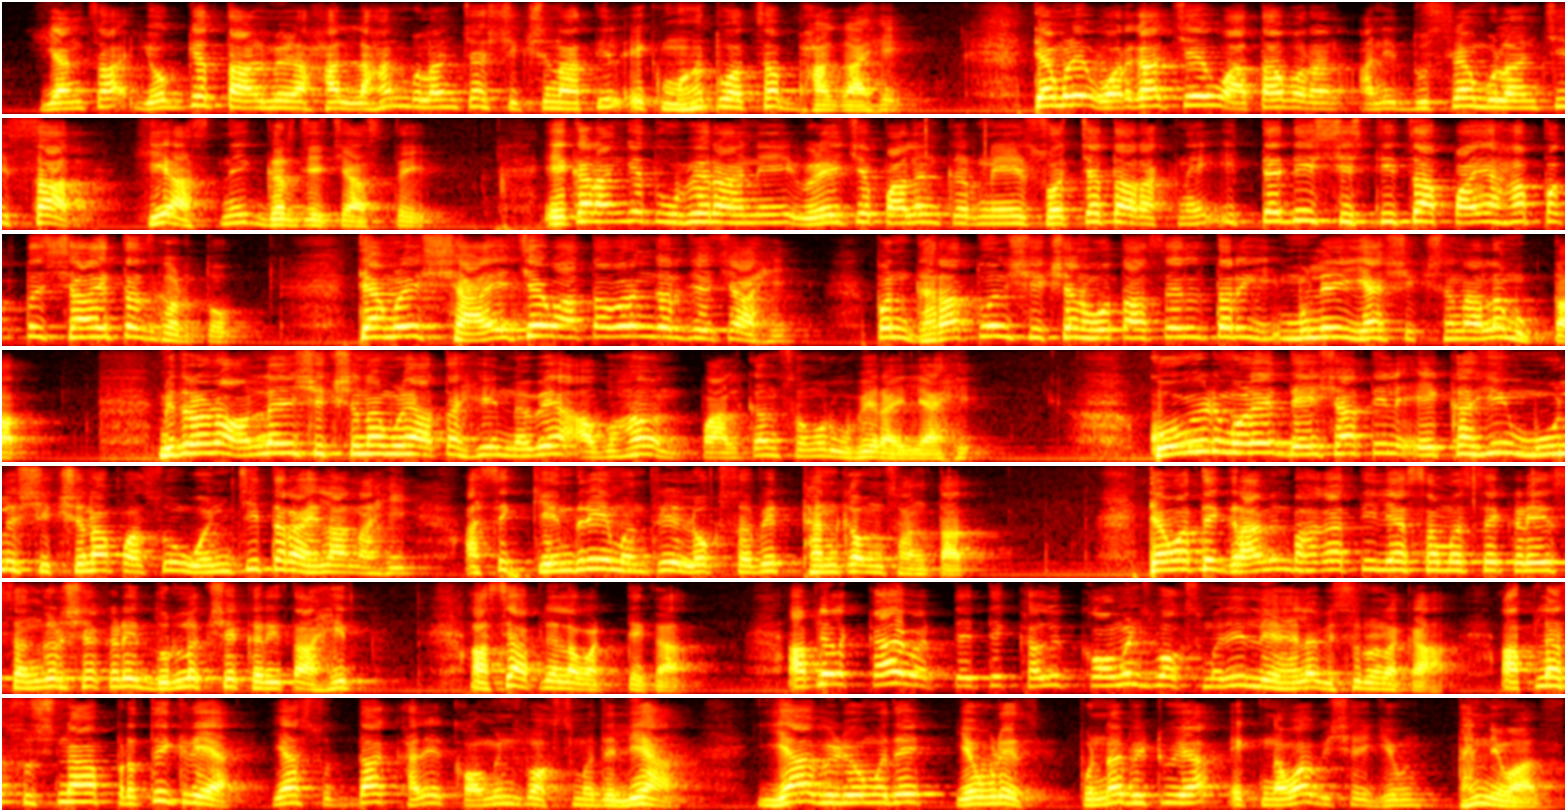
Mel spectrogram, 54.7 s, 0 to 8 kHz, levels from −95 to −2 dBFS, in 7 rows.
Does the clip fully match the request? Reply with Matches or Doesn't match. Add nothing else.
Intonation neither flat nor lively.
Doesn't match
